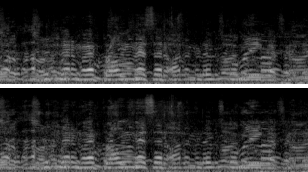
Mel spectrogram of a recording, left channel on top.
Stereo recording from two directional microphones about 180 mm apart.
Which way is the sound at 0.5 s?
Centre (ahead or behind).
